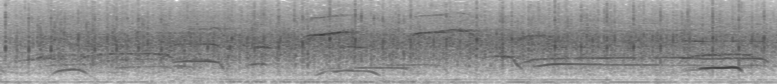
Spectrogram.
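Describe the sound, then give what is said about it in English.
A theater audience at a Sundance screening of the film The Matador applauds after the movie, a dense, steady wash of clapping that holds for the full eight seconds, loud throughout, with scattered voices and whoops rising over it. “It seems like The Matador is a hit, but applause is cheap.”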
